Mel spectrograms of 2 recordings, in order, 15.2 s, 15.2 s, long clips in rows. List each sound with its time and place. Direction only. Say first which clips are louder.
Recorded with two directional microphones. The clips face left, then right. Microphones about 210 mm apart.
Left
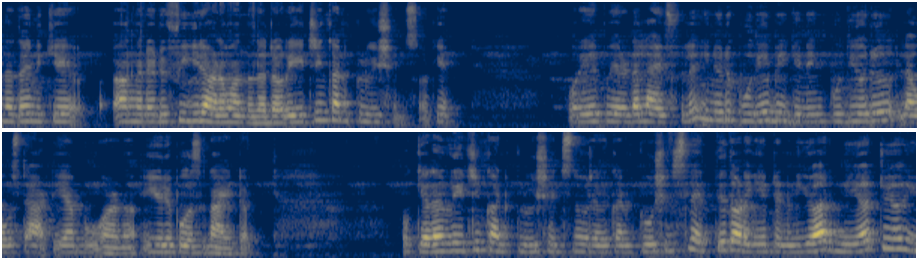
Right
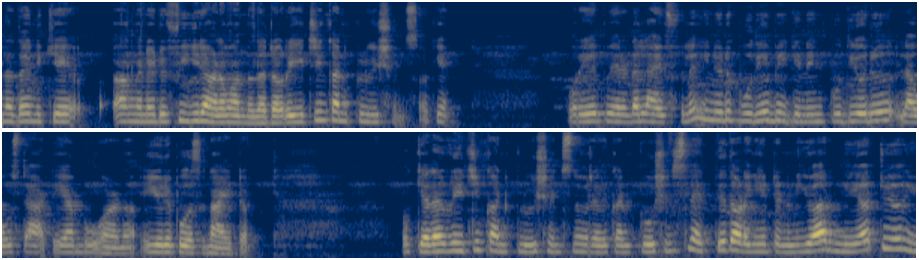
0.0 s speech: right 5 dB; 25° right (ahead or behind)
4.8 s speech: right 6 dB; 20° right (ahead or behind)
10.9 s speech: right 4 dB; 25° right (ahead or behind)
